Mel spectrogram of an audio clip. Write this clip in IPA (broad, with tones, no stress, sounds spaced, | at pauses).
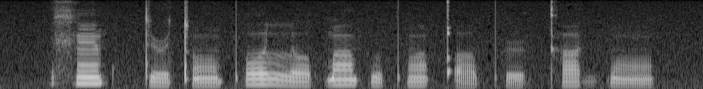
x æ̃˦ p tː ə˞˨ tʼ ɔ̃˨ pʰ ɔ˦ lː ɔ˧ ɓ ɑ̃˦ p ʊ˨ pʰ ɔ̃˦ qʼ ɔ˨ pʰ ə˞˨ kʰ ɑ˦ ɡ p ɔ̃˧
